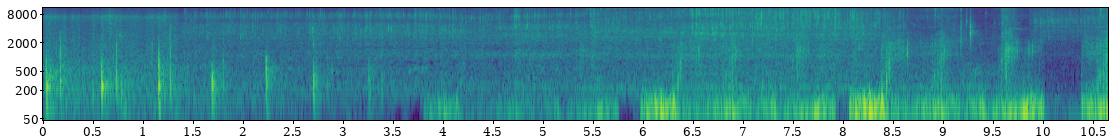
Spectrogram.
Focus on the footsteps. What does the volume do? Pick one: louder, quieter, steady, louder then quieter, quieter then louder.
quieter then louder.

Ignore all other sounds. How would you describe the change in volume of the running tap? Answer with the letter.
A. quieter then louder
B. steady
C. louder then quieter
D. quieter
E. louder
C.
